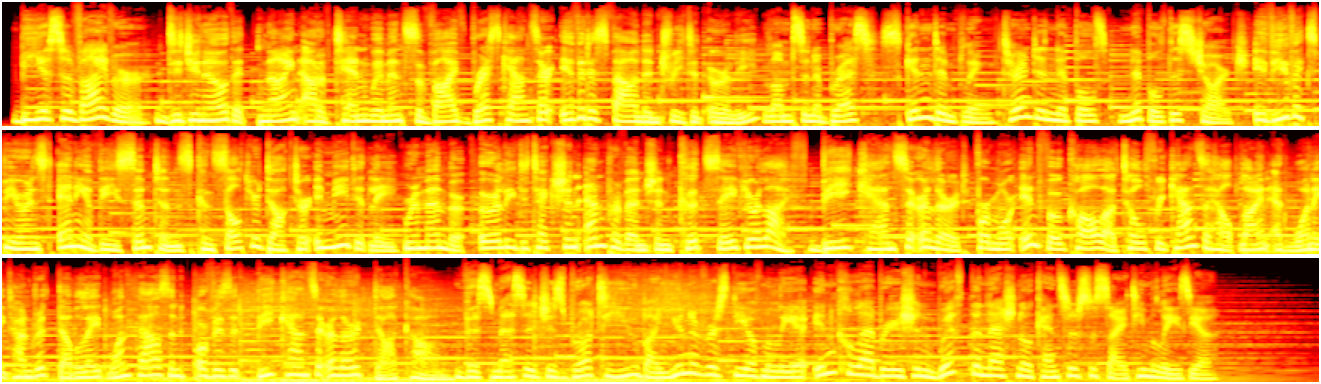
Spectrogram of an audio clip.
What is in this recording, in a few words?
Radio English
